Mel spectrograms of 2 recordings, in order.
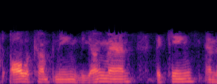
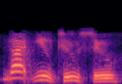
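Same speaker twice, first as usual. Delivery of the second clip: a touch of an exasperated yell; exasperated man; 6 semitones higher, slower than usual. A narrator's reading. Man fed up with Sue, mild exasperated yell. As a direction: groan it at her. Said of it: "a man yelled out".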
